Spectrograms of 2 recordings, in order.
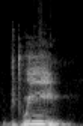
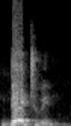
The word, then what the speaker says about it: between: Aside, then between. You can't pronounce it as between. No, the first syllable is not stressed here. The second syllable is stressed.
